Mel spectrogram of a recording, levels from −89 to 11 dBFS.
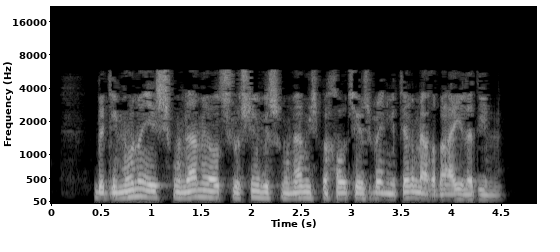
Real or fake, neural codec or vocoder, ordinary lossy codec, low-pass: fake; codec, 44.1 kHz, 3.4 kbps, Pupu-Codec; MP3, 24 kbps; 7.2 kHz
